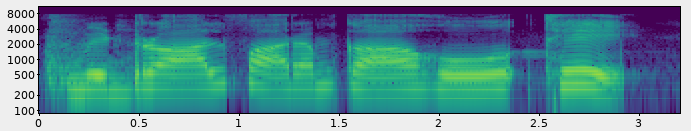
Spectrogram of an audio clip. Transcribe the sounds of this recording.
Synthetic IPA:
ʋɪɖɾaːlfaːɾəmkaɦot̪ʰe

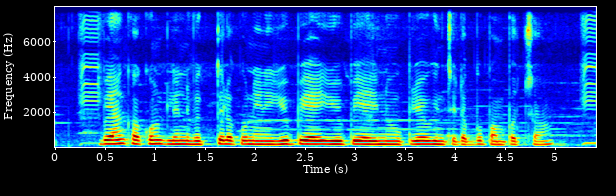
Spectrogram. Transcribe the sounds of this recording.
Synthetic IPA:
bjaːŋkɐkɐwuɳʈliːniʋjek̚t̪ulɐkune̞ːnujuːpiɐjːuːpiɐjnuːpɐjoːɡiɲt͡ʃeːɖɐbːupɐmpɔt͡ʃːaː

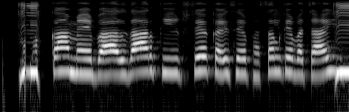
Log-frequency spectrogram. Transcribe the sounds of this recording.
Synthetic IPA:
əkːamẽbaːld̪aːɾkiːʈʰsekəisepʰəsəlkebət͡ʃaːi

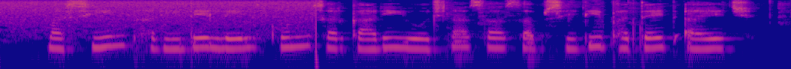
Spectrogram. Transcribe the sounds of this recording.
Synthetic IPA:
məsiːnkʰəɾiːd̪eleːlkʊnsəɾkaːɾijoːd͡ʒnasãsəbsid̪ʱibʱət̪əɪt̪əjt͡ʃʰ

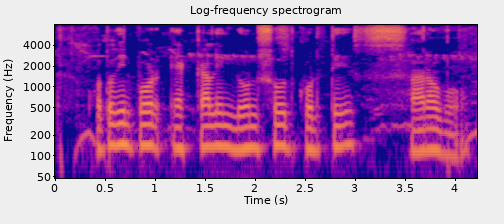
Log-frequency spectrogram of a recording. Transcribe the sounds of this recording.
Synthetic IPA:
kɔt̪od̪inpɔɾɛkːalinlonʃod̪koɾt̪eʃaɾobo̰

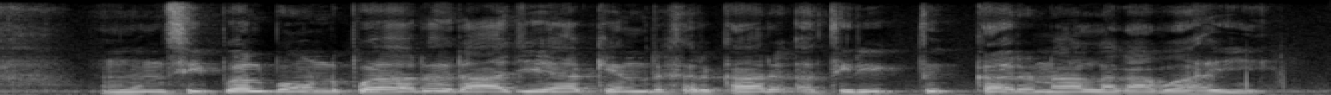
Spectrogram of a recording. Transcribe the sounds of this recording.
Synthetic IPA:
mjunsipəlbaɳɖpəɾːad͡ʒakẽnd̪ɾəsəɾkaɾət̪iɾik̚t̪kəɾnaləɡabəɦəj

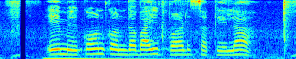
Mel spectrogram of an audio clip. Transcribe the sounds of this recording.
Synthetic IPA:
emekɔnkɔnd̪əbaipəɽsəkela

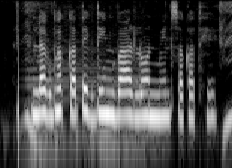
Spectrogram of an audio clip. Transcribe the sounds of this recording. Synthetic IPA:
ləɡbʱəɡkət̪ekd̪inbaɾlonmilsəkət̪ɦe

